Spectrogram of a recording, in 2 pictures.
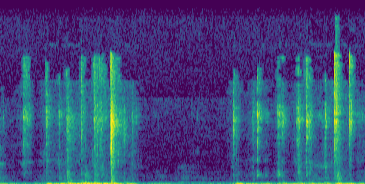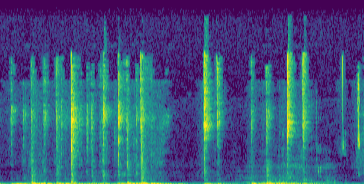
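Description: Keys clack on a computer keyboard in quick bursts of typing, soft close taps in an irregular rhythm over a low hum, with short pauses between runs.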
